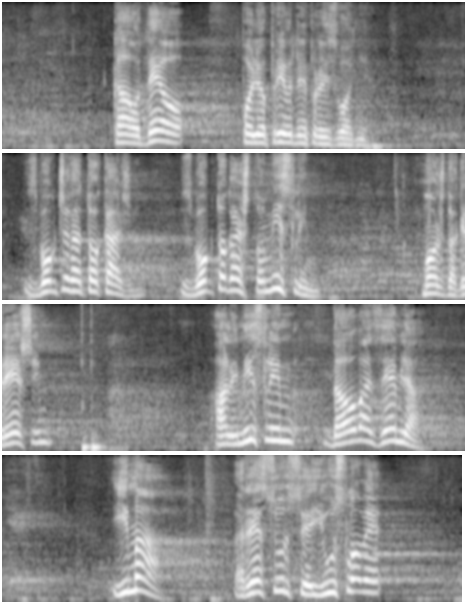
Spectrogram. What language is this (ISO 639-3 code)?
srp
